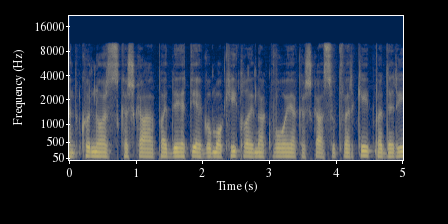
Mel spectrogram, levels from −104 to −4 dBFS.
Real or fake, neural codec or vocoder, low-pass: fake; codec, 24 kHz, 6 kbps, HILCodec; 9.9 kHz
